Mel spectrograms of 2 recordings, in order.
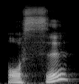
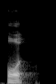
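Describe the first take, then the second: First: The word ends with an audible s sound. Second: The word ends without any s sound. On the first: The speaker calls it wrong. "this word has a 시옷 받침, but it's not pronounced as 옷" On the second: The speaker calls it right. "but 옷"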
